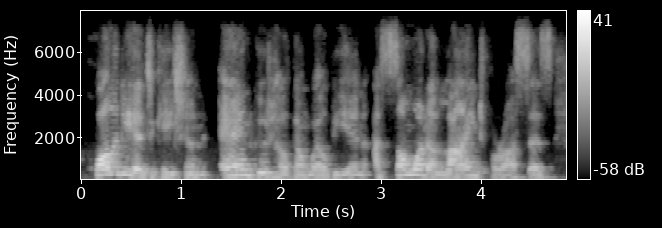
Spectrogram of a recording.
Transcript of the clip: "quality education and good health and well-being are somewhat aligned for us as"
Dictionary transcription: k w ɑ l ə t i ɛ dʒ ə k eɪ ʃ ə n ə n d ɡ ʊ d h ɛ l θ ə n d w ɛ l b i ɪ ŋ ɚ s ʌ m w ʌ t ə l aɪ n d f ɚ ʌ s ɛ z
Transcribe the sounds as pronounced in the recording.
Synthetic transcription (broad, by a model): k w ɑ l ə t i ɛ dʒ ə k eɪ ʃ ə n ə n ɡ ʊ d h ɛ l θ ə n w ɛ l b i ɪ ŋ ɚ s ʌ m w ʌ t ə l aɪ n d f ɚ ʌ s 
